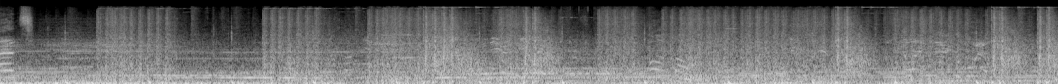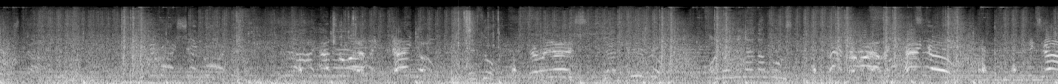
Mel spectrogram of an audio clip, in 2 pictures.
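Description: Gunfire crackles in sharp bursts.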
